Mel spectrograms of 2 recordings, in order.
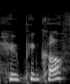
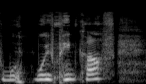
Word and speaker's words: whooping cough: at medical school and pronouncing the W in hooping cof so like whooping cough and the Leer pointed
